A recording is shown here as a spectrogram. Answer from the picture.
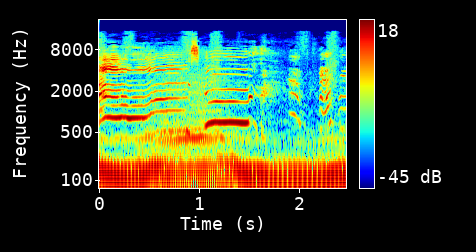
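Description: Off-road side-by-side's engine running hard, its pitch rising and falling as it is driven, with riders shouting over it.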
